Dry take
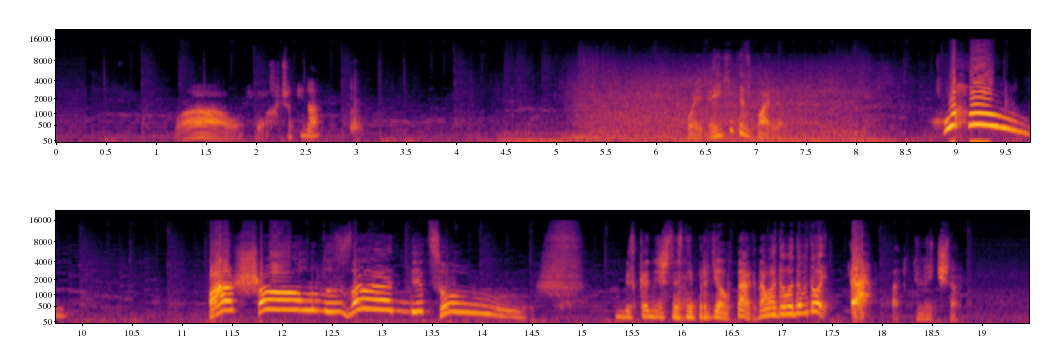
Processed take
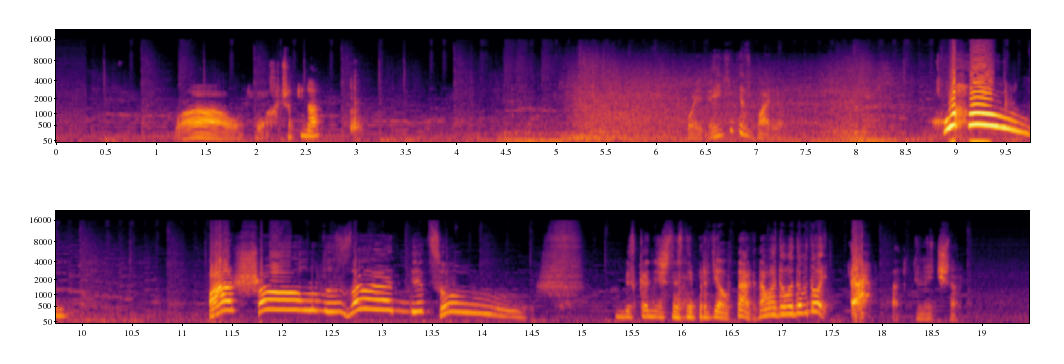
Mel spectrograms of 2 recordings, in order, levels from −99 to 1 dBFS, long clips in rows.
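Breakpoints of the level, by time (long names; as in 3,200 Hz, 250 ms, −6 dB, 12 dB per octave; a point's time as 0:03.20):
0:05.39 +9 dB
0:06.43 0 dB
0:07.56 0 dB
0:08.00 +10.5 dB
0:09.76 +10.5 dB
0:11.63 +0.5 dB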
